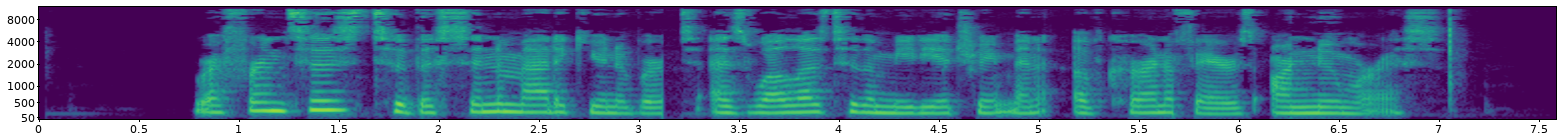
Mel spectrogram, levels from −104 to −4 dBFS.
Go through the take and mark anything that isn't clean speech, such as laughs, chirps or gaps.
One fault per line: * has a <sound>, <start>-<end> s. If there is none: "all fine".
* has a dropout, 3.1-3.2 s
